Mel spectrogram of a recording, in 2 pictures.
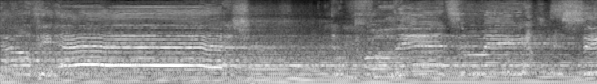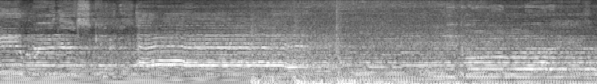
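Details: Pop music with a sung vocal line over electronic beats and a steady bass; no animal sounds are heard.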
